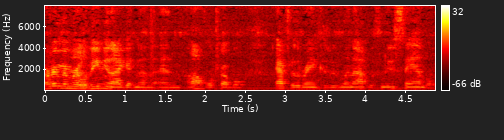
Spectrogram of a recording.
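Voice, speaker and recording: Against noticeable background noise, a woman with a very deep, low pitch talks very fast with fairly even intonation. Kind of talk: casual reminiscing among sisters.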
